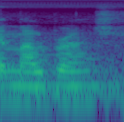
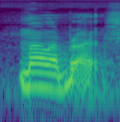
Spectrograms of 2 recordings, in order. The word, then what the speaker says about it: Malebranche: You say Malebranche. Malebranche, okay. David Malebranche, I say that because he's a first-generation Haitian-American, and I asked somebody earlier, and they said Malebranche.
